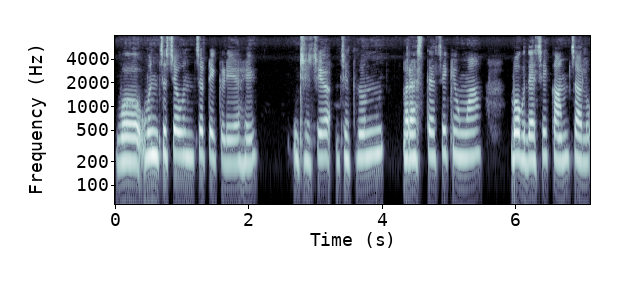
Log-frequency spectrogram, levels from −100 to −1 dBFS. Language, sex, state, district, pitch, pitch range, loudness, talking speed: Marathi, female, Maharashtra, Pune, 225 Hz, 210-240 Hz, -16 LUFS, 110 wpm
